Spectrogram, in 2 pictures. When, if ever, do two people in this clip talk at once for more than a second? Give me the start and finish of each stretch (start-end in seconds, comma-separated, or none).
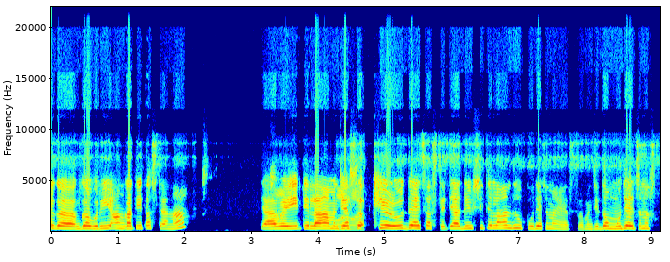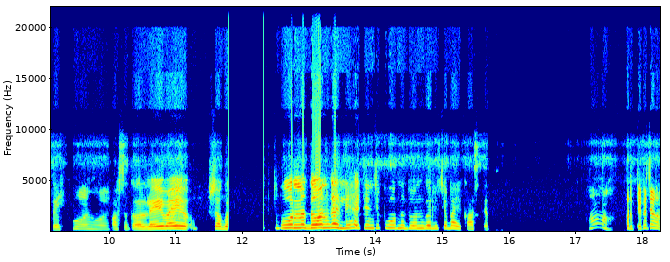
none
